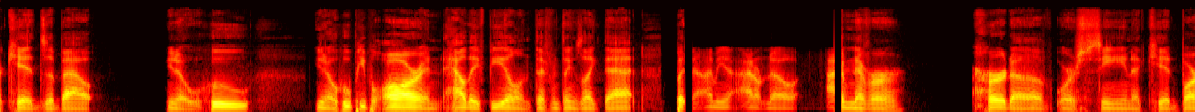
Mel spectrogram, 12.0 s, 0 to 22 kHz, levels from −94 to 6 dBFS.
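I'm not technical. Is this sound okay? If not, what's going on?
No. From 6.84 to 8.42 s the speech briefly goes silent, then turns quieter, muffled and boxy. The input likely switched to a poorer device, such as a headset microphone.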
